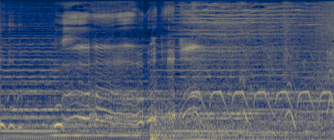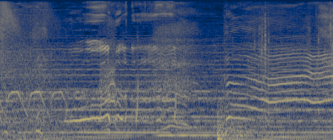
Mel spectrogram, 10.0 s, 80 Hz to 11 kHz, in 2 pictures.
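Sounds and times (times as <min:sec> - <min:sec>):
ambulance siren wailing: 0:02.3 - 0:08.0.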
